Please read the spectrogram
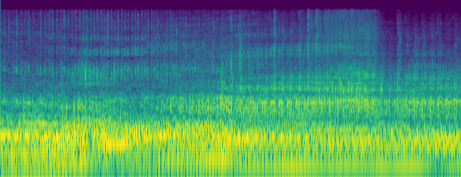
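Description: Lifted pickup truck's engine running as it drives off, a loud steady engine note.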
